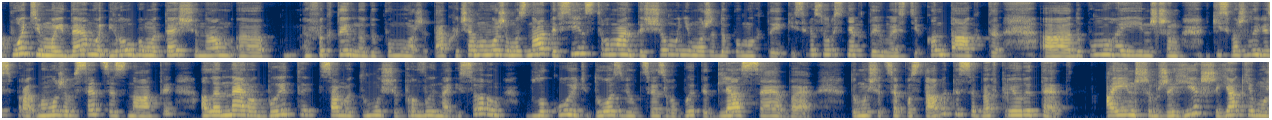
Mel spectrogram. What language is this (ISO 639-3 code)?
ukr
